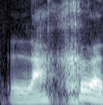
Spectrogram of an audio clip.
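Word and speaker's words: לָךְ: 거고 여성인 경우에는 트 그래서 으 발음이 들어가서 라크가 돼 레카 그래서 여기서 레크 그럴 것 같은데 레크 안 그러고 라크 그러는 거예요.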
